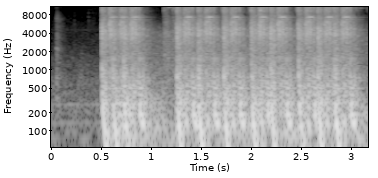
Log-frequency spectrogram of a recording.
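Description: Automatic gunfire from a video game opens abruptly after a short quiet lead-in, then rattles in loud, dense bursts with a brief gap before resuming and continuing steadily.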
